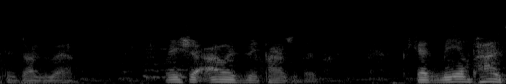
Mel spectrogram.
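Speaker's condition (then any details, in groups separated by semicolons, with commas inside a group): Traumatic brain injury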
